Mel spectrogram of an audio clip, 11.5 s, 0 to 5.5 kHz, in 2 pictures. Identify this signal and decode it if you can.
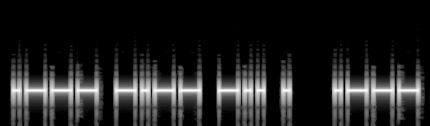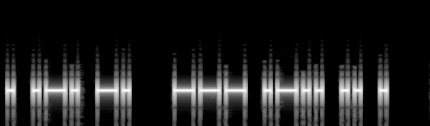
Morse code, heard as a keyed tone, about 14 wpm, 600 Hz. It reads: JYDE JERN OLIE
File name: Korte ord DK 14wpm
